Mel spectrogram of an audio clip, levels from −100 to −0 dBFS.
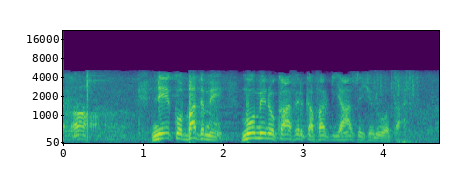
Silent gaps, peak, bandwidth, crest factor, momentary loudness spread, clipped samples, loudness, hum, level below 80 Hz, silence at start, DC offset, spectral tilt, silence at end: none; 0 dBFS; 5.2 kHz; 18 dB; 18 LU; under 0.1%; -18 LUFS; none; -50 dBFS; 0 s; under 0.1%; -8.5 dB/octave; 0 s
